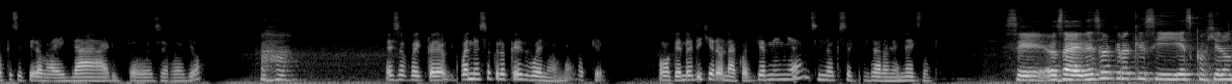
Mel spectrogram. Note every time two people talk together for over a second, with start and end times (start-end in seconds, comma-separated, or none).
none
